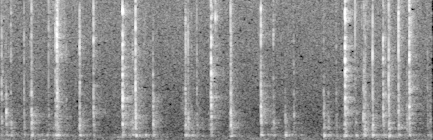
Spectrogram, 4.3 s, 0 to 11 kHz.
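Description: A desk-sized, hollow vintage mechanical adding machine with a dark brown bakelite body, a green key panel and round yellow and red plastic keys is tapped and pressed with long acrylic nails and fingertips, which also tap the panel. The result is a quick, irregular run of light, dry clicks and taps, each with a hollow mid tone around 430 Hz and a bright, crisp top, fading almost instantly.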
